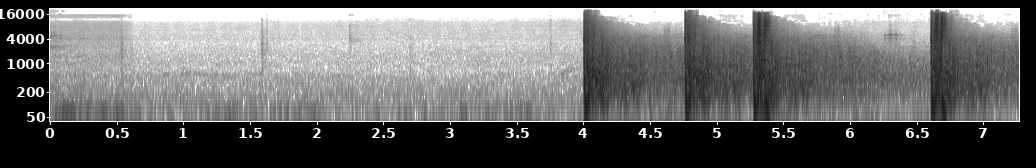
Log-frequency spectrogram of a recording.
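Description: Four sharp gunshots ring out in the game Rust after a near-silent stretch, loud and close, spaced unevenly with the last one coming after a short gap.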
